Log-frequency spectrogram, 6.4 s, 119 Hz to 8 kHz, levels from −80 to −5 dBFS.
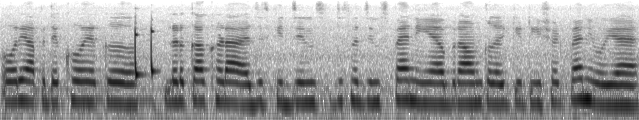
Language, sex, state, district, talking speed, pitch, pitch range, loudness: Hindi, female, Haryana, Jhajjar, 215 wpm, 225 Hz, 220-230 Hz, -21 LUFS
